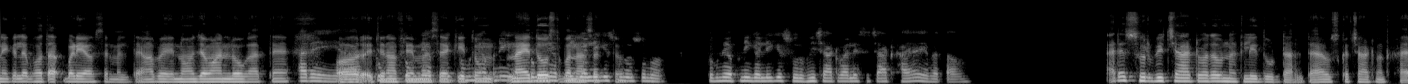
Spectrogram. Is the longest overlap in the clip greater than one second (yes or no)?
yes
